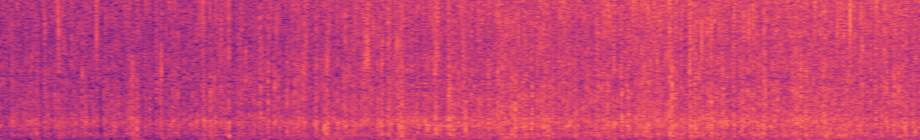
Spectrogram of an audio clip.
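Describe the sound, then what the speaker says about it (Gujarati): Heavy downpour in a village street in Vav, a dense, loud, continuous roar of rain drumming on surfaces close by, with no voices over it. "ફૂલ વરસાદ વધી રહ્યો છે."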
